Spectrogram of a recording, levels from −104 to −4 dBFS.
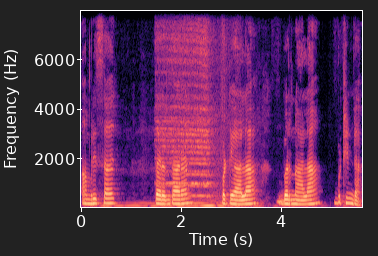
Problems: background sounds at intervals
